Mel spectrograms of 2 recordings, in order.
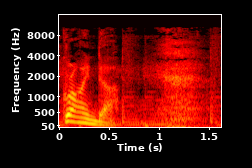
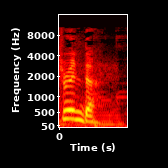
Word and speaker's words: Rinder: Judge Grinder. Judge Rinder. Is it not? No. Because he was acting a bit. Well, yeah. Well, let's call him Judge Grinder. It's pronounced Rinder, is it? Not Rinder. Rinder.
